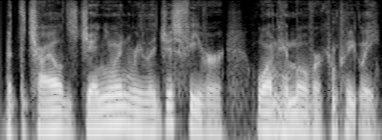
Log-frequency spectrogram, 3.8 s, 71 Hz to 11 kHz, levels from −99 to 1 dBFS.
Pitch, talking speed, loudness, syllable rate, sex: 95 Hz, 155 wpm, -16 LUFS, 5.5 syllables/s, male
